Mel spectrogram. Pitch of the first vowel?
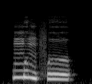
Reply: falling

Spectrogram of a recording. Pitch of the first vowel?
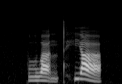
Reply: low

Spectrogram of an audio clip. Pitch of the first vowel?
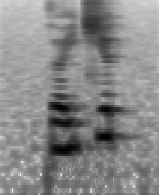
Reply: rising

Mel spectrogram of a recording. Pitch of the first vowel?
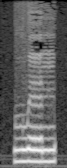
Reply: high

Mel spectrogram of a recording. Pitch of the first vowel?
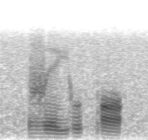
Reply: low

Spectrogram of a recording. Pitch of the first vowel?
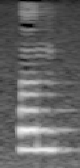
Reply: high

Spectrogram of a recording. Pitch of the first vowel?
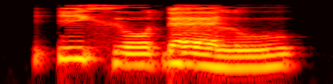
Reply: high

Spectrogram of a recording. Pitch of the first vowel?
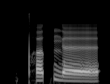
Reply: rising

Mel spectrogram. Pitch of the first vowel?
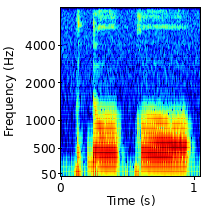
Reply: low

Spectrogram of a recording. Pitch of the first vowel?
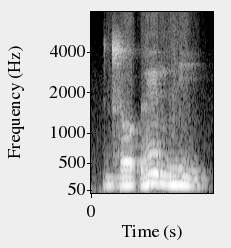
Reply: low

